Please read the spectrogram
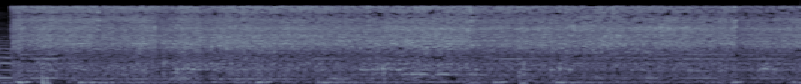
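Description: Chopped vegetables sizzling in hot ghee in a steel kadai as they are stirred: a loud, steady hiss.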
